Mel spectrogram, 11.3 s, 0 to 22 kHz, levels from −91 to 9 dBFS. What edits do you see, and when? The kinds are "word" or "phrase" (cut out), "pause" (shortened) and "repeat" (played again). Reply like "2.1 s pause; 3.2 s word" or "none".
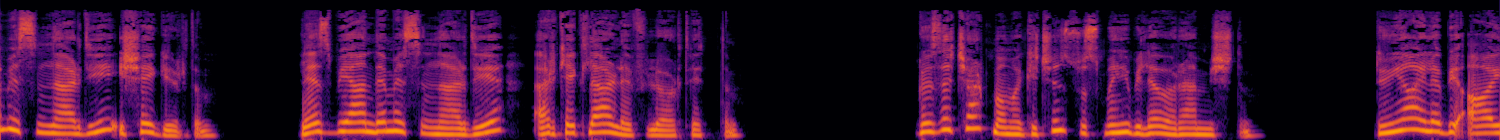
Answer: none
